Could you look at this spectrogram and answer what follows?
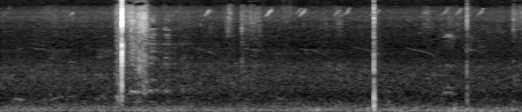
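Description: A golf iron strikes a ball off the turf about a second and a half in: one sharp click with a short rush of noise after it. A second sharp click comes about three seconds later, over a low rumble.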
